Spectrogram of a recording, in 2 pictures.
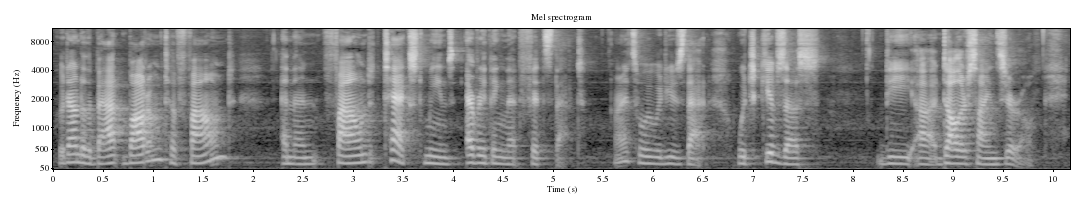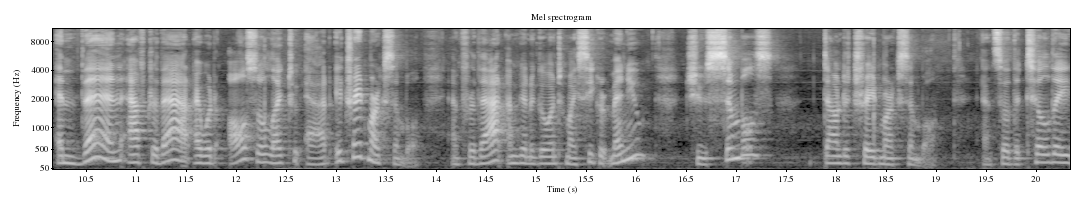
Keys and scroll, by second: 9.2 alt+z, 19.6 alt+z.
